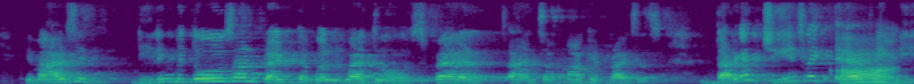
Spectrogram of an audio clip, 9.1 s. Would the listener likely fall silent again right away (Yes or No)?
No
